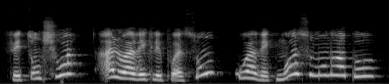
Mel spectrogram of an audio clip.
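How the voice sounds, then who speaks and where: Woman doing a villainous male pirate captain, mocking, threatening, high voice, storybook. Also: big pitch swings, normal speed, dull audio.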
